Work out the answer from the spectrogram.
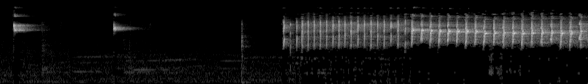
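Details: Lovebird calling to provoke a rival while in breeding mood: two sharp high chirps, a click, then a long rapid buzzing chattering trill gaining in loudness.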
